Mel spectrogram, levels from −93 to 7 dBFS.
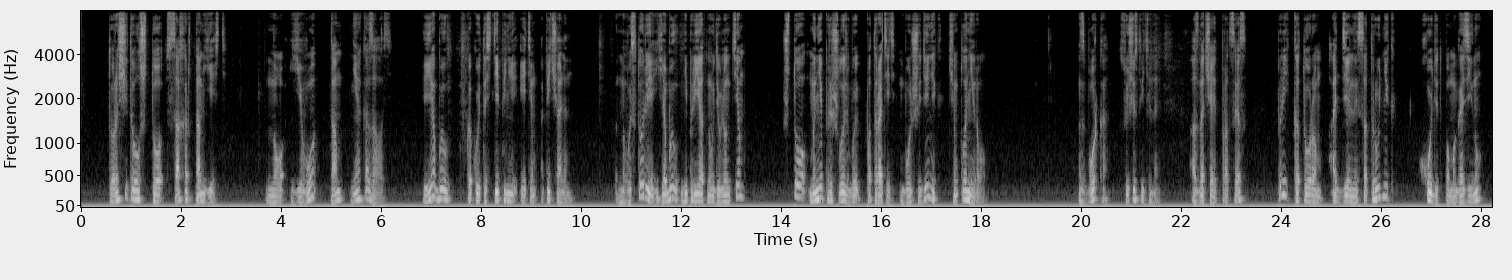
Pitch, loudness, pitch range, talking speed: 120 Hz, -26 LUFS, 105-130 Hz, 100 wpm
